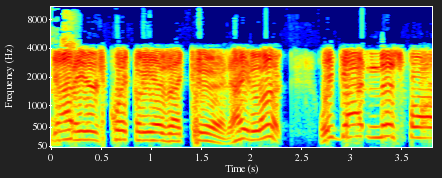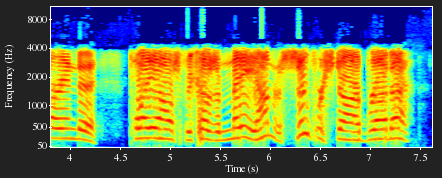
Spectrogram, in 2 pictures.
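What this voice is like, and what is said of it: Put-on Texas accent. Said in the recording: “We're still having a problem getting past your Texas accent. It's just very unexpected.”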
